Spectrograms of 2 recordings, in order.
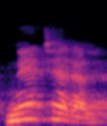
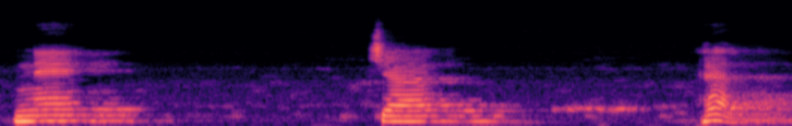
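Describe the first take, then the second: First: Said in the usual way. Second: natural held as ন্যা, চা, রাল with long pauses; very slow natural, each syllable alone; syllable split. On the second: Shown as a demonstration. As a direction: stretch natural into three far-apart beats. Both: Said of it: "তিনটা syllable আছে".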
